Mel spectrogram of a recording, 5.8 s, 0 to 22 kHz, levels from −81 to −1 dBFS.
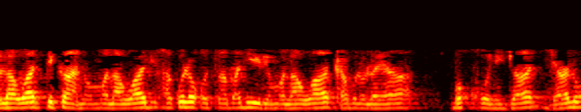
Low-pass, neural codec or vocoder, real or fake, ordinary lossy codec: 3.6 kHz; none; real; MP3, 16 kbps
